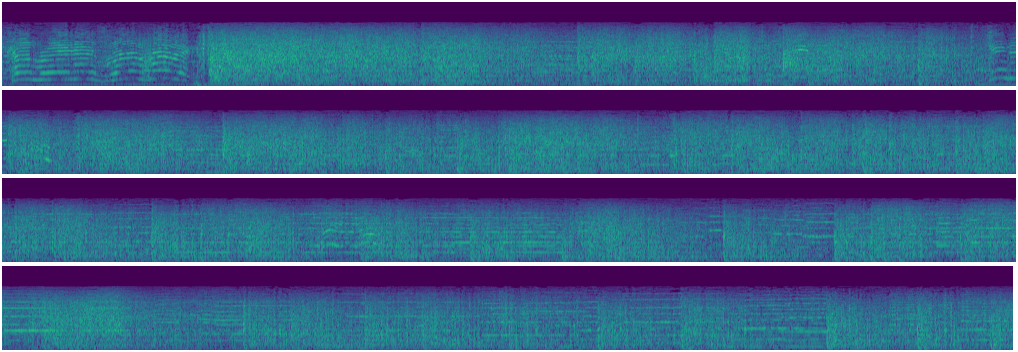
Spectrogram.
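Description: Old film soundtrack of battle: dense gunfire and explosions over an orchestral score, loud and unbroken throughout.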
